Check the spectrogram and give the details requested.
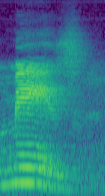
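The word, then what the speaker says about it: मेज़: Ma with A ki matra and I have again the J with the dot. So, you pronounce it as Z. So, maze.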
